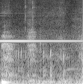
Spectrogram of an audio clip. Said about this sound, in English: I, am sorry about that ping. That was my phone.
